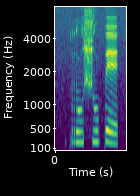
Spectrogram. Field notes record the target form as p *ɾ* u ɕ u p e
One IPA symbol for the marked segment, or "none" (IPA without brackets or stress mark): r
